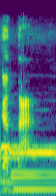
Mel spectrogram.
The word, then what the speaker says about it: กตะ: กตะ อธิบาย ได้ ว่า อักษร ที่ ไม่ มี เครื่อง หมาย ใด อยู่ บน หรือ ล่าง และ ไม่ มี สระ ใด ๆ กำกับ ให้ อ่าน ออก เสียง เป็น สระ อะ ทุก ตัว เช่น ถะ ให้ อ่าน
